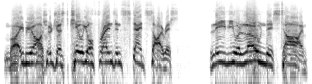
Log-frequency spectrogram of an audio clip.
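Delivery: villain turning on the hero's friends; menacing villain. Acted. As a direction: let the threat hang, toying with him. Villain Roland threatens friends.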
